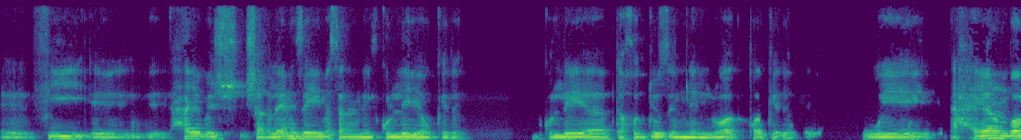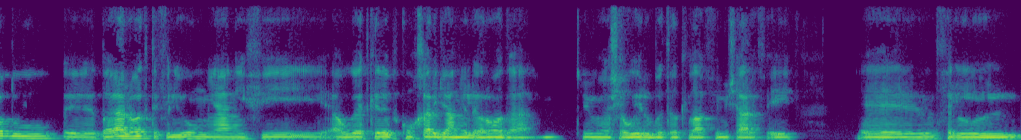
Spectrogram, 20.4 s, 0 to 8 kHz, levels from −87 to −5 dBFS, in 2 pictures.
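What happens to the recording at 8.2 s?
From 7.88 to 8.24 s there is an echo leak: a faint copy of the speech returns 298 ms late, well below the direct sound, likely a far-end loudspeaker's echo canceller letting pickup through. Unlike room reverberation, it's a distinct repeat, not a smeared tail.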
